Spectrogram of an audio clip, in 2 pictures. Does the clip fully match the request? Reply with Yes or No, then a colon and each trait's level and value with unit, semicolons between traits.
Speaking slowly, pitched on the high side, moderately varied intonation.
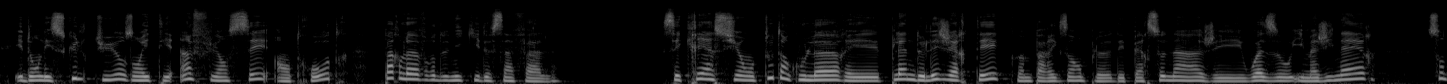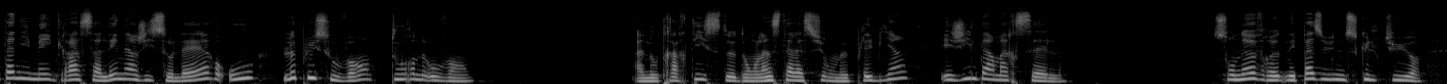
No: slow, 130 wpm; high, 195 Hz; wide, 5.9 semitones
